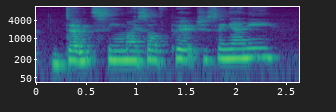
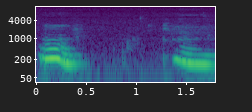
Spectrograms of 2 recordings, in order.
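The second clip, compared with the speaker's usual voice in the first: slurping hot coffee through a sore lip; sipping hot coffee; 2 semitones lower than usual. Real, not acted. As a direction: sip carefully while humming. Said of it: "Sorry for slurping".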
